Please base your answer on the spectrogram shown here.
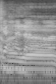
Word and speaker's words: Gehenna: So is it Gehenna? Is that how you pronounce it? Gehenna, yeah.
